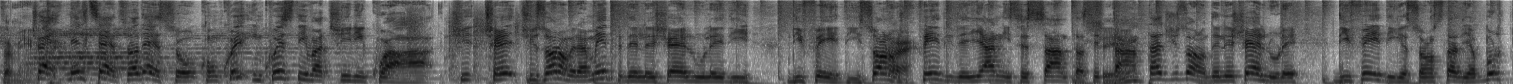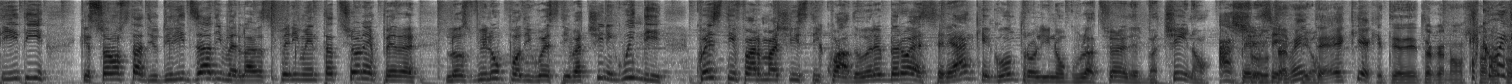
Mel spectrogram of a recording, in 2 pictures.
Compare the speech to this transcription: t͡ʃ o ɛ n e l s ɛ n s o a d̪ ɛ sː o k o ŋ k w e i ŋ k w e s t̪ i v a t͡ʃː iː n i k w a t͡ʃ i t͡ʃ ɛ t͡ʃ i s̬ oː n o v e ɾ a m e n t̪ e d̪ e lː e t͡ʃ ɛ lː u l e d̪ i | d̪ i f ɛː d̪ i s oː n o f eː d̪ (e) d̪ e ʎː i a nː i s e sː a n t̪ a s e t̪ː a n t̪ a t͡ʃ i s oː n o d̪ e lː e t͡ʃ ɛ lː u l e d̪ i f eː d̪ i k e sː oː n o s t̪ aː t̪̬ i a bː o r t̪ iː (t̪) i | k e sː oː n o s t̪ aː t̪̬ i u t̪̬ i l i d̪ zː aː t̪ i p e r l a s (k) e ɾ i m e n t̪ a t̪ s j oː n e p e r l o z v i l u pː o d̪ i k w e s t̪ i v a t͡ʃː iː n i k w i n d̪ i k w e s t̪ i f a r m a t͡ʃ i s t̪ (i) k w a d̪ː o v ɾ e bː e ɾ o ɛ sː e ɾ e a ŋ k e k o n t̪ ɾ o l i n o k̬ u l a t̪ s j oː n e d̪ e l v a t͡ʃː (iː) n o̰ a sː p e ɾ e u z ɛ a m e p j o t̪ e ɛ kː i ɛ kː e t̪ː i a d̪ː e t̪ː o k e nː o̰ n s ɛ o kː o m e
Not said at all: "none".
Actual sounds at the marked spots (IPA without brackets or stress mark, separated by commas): i, t̪, p, i, iː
